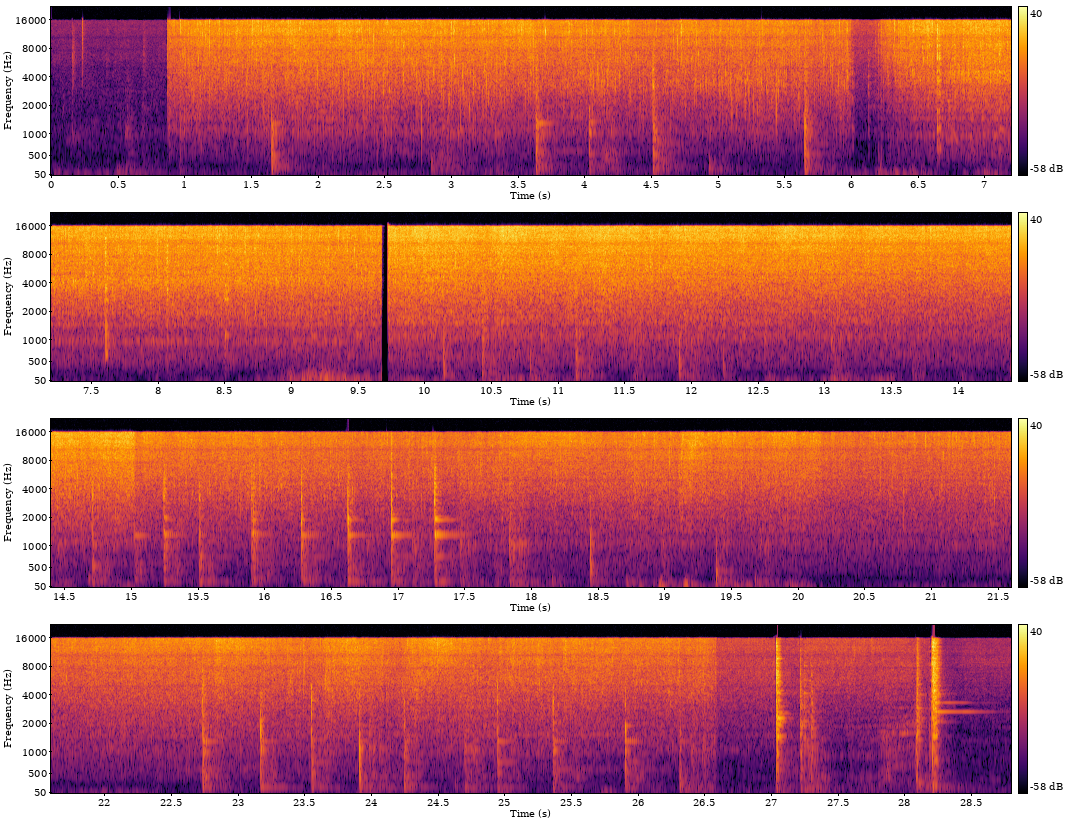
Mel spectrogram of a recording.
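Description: Tomato-and-onion masala sizzling in oil in an aluminium pan on a wood stove, stirred with a wooden spatula; the sizzling starts suddenly about a second in, and from the middle on the spatula's scrapes and knocks on the pan come as a run of sharp clicks. Near the end, a few clinks as an aluminium lid is set on the pan.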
